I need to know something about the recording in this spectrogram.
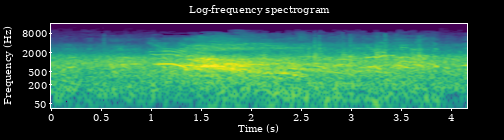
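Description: A small crowd of spectators cheers and shouts outdoors.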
